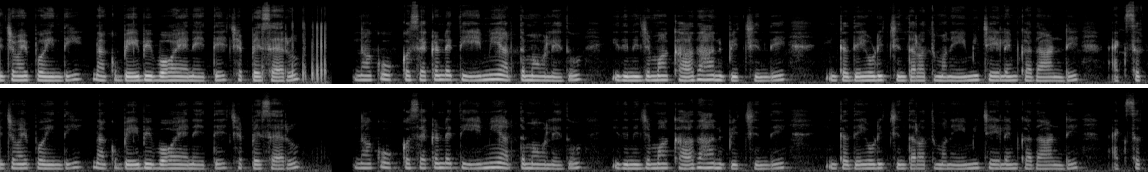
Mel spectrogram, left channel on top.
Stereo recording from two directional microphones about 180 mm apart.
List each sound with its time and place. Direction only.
0.0 s a woman's voice: 15° left (ahead or behind)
